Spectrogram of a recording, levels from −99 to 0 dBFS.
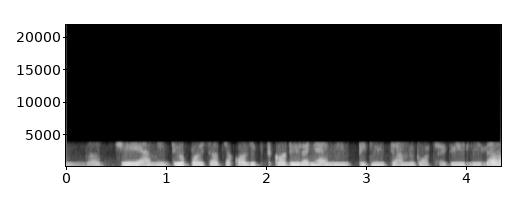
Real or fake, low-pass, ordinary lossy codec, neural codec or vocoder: real; 3.6 kHz; none; none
